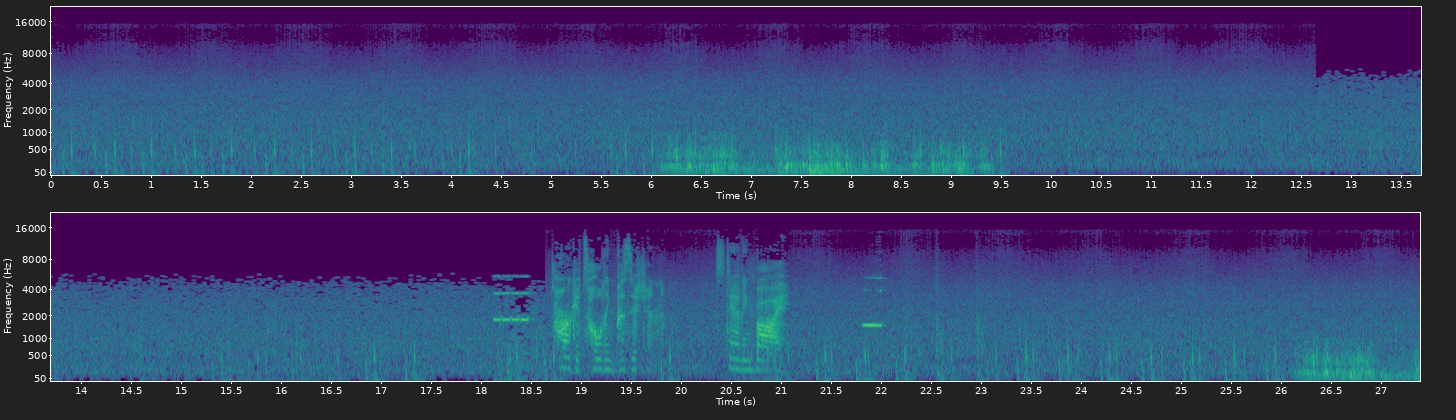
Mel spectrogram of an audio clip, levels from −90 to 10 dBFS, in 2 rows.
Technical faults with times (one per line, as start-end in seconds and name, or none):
12.64-18.64 adaptive stream at a lower bitrate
